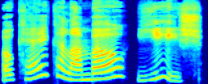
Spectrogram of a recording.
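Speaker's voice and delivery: a lightly voiced cat, mocking; sarcastic cat. A narrator's reading. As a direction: tease her like a smug cat.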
